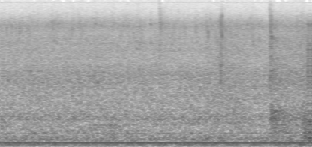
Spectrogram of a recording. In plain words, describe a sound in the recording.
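A diving board thumps and rattles under a diver's steps in a large echoing hall.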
